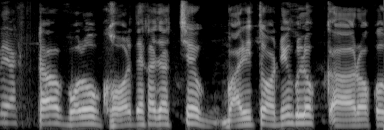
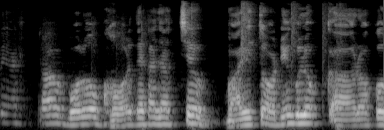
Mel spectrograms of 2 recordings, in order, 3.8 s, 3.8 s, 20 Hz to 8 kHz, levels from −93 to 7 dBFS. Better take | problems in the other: first | noise reduction (neural mask model DeepFilterNet 3)

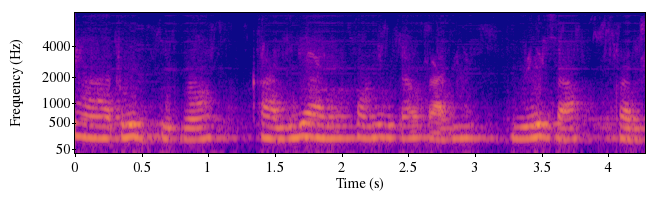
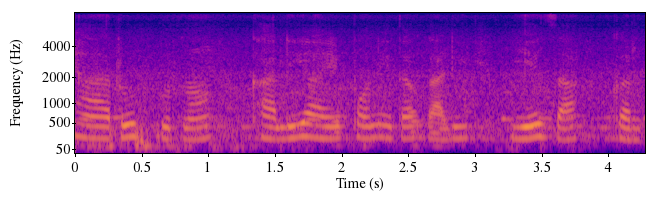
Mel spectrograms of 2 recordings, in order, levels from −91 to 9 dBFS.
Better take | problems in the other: second | noise reduction (neural separator model SepFormer DNS4)

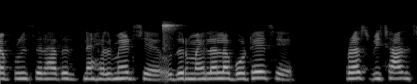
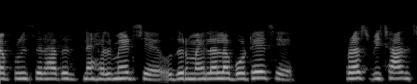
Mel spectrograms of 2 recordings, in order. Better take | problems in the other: second | background sound (Tambourine); 10 dB below the speech

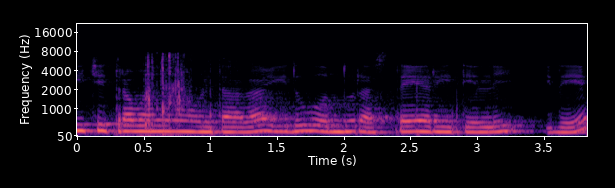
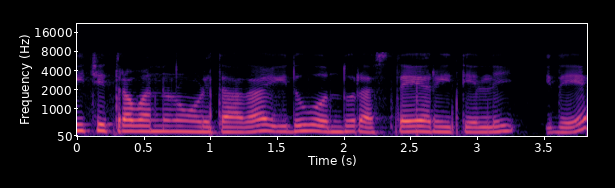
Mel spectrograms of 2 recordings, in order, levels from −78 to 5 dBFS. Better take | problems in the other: second | background sound (Splash, splatter); 16 dB below the speech // room echo; dies away in 0.9 s

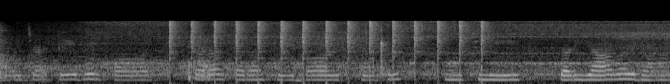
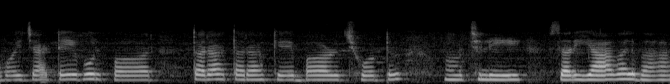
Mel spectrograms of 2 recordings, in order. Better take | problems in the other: second | background sound (Fire); 2 dB above the speech

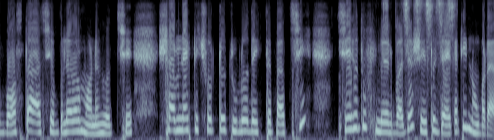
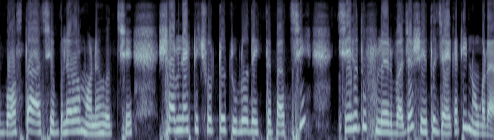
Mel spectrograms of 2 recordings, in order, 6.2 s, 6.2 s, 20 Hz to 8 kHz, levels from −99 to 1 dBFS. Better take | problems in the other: second | noise reduction (neural diffusion model UNIVERSE++)

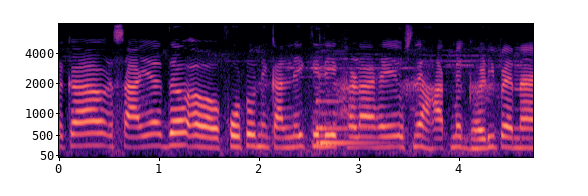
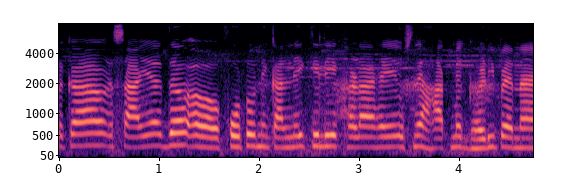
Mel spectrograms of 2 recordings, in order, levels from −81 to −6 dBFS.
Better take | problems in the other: second | background sound (Plucked string instrument); 9 dB below the speech

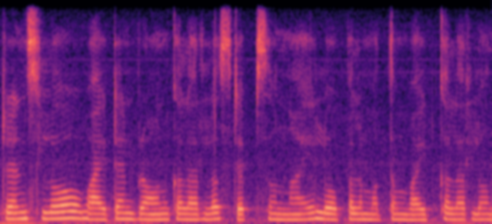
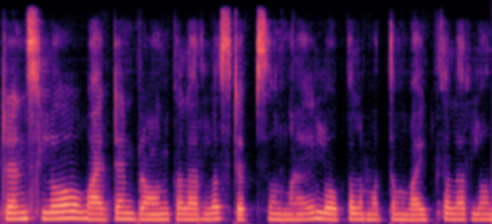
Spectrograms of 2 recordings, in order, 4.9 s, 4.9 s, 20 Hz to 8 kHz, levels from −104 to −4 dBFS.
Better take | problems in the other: first | noise reduction (neural mask model DeepFilterNet 3)

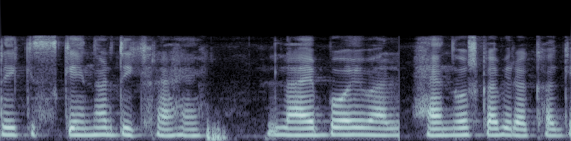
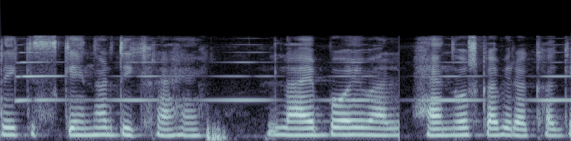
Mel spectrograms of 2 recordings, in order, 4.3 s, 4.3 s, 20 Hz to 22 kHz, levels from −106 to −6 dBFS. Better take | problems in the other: first | background sound (Wind instrument, woodwind instrument); 13 dB below the speech

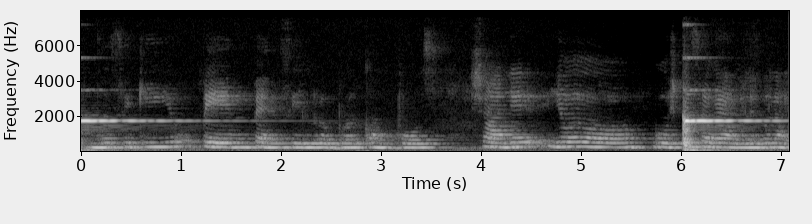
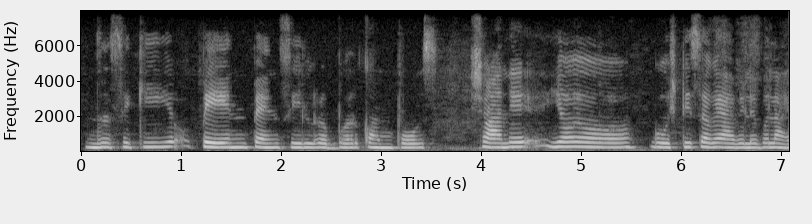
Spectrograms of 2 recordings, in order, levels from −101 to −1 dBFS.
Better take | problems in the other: second | background sound (Piano); 4 dB above the speech // room echo; dies away in 1.3 s

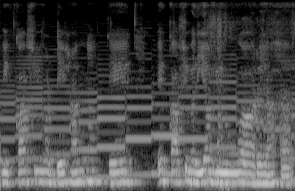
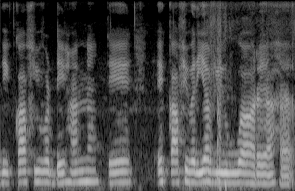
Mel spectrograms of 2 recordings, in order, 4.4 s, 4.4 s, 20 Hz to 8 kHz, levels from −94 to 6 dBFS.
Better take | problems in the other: second | background sound (Wind instrument, woodwind instrument); 14 dB below the speech // room echo; dies away in 0.5 s

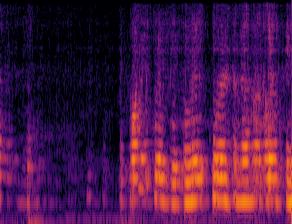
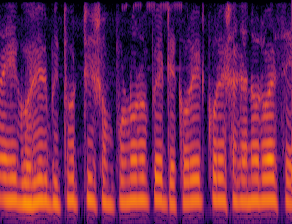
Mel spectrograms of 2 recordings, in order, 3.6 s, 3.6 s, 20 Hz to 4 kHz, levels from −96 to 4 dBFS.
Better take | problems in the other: second | noise reduction (neural mask model DeepFilterNet 3)

